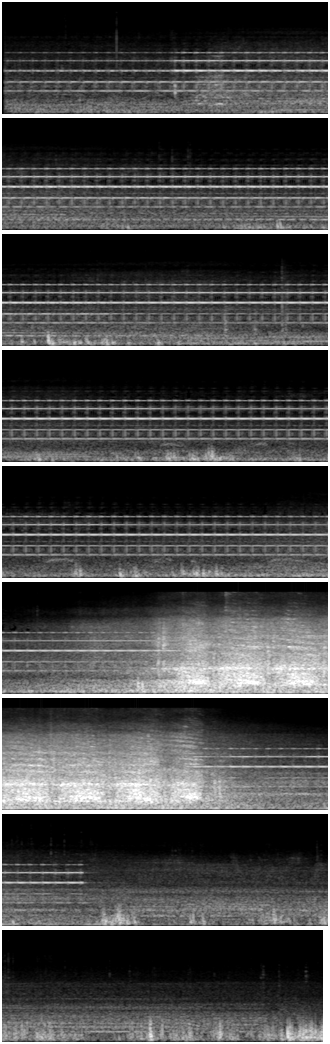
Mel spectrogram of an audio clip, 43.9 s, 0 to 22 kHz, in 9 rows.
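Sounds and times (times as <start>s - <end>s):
level crossing bell ringing: 0.0s - 35.5s
train wheels clattering: 24.9s - 33.7s.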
